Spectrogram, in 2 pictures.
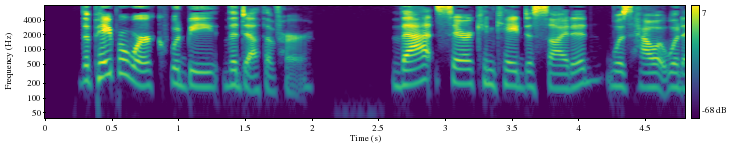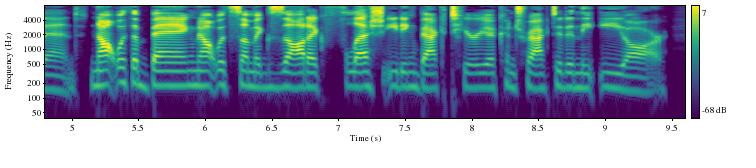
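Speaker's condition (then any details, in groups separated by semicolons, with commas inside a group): No condition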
